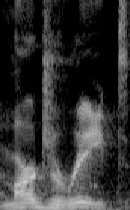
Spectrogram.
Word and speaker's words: Marguerite: Basically just talking about how he had, Marguerite is actually how you pronounce her name.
